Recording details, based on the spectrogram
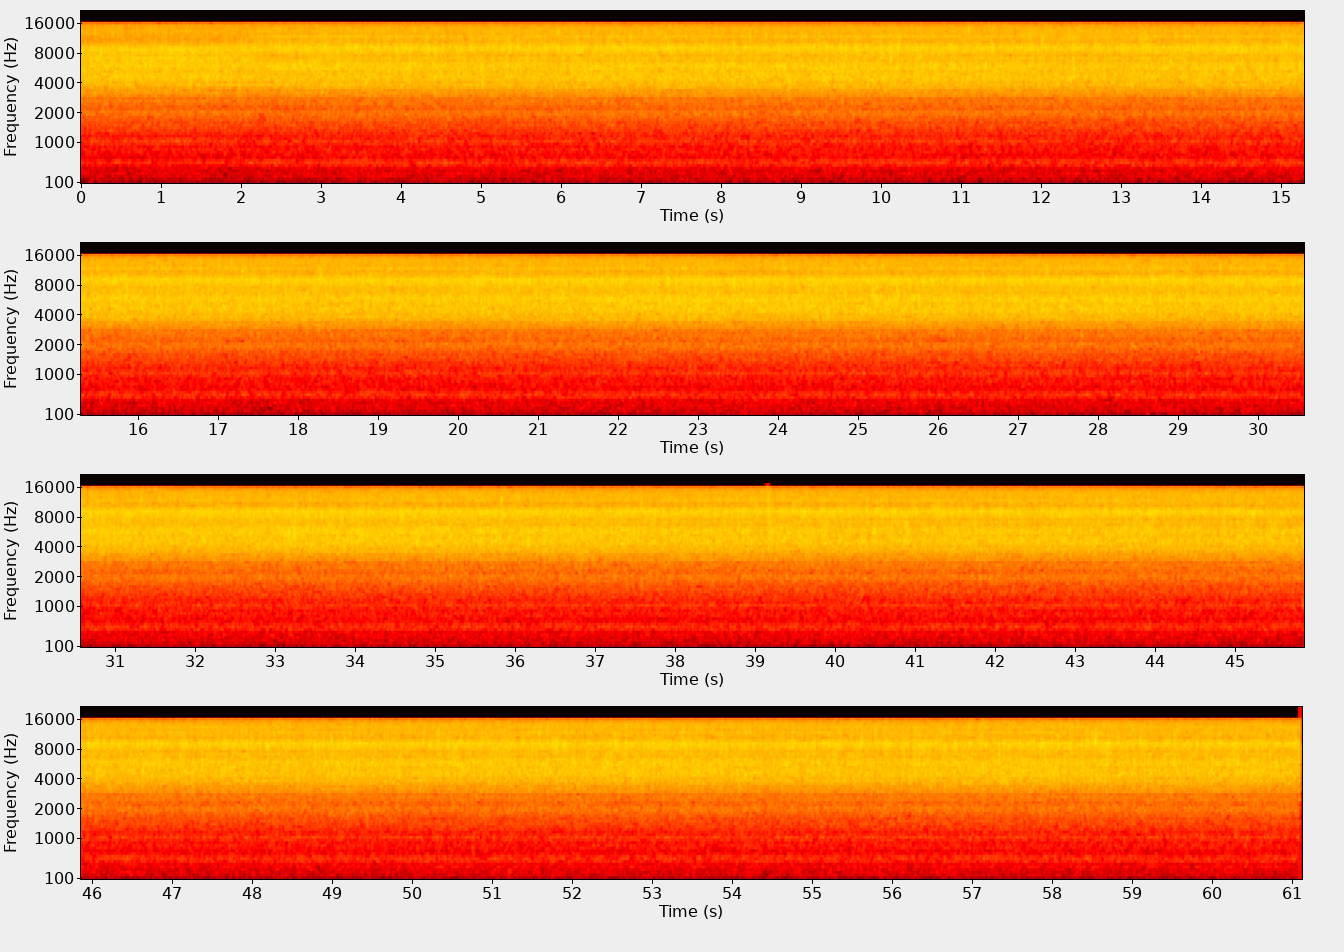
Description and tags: opened water faucet in a steel sink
